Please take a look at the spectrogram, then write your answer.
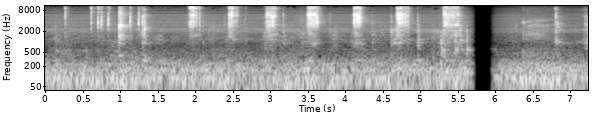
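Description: A ratchet wrench tightens a 5/8 bolt on a Maximum Motorsports axle bushing tool for an 8.8 axle: a run of close, crisp clicking strokes in short bursts, a brief pause, then more cranking.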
